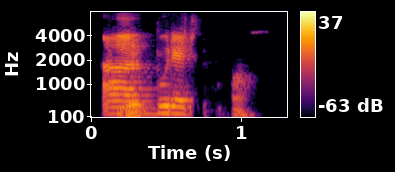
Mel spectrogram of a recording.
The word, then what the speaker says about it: Bureacenco: Bureacenco.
